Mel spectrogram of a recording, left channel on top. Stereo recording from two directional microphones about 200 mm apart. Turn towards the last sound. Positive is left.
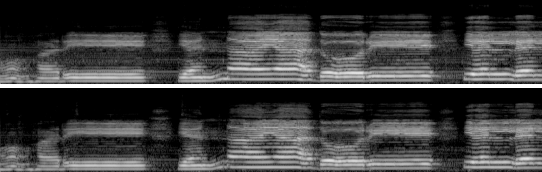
turn(degrees=10)  # may be behind; listen again after turning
